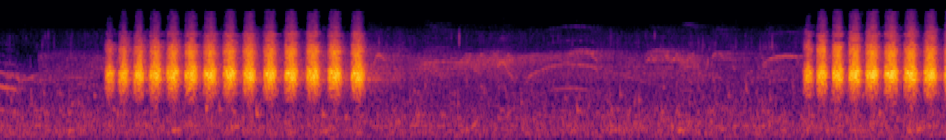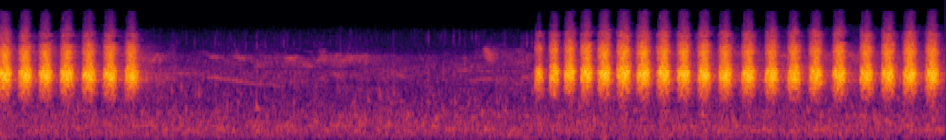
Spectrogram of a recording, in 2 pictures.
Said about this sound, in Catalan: El primer ocell que heu escoltat és la garsa.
